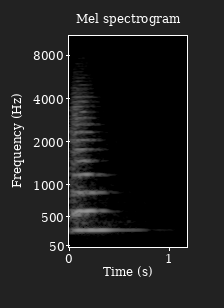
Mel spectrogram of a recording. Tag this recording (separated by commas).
Music, Bowed string instrument, Musical instrument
